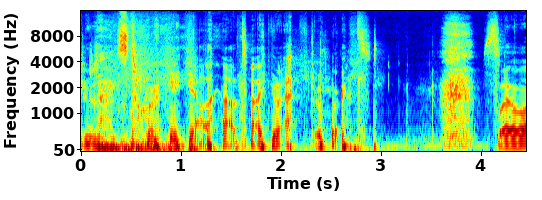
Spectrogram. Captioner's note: laughs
